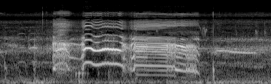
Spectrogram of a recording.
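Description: A rooster crows loudly and close by among the chickens, one full harmonic cock-a-doodle-doo with clucks just before it, followed by quieter background sounds.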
